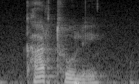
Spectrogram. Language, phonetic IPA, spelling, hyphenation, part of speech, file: Georgian, [kʰäɾtʰuli], ქართული, ქარ‧თუ‧ლი, proper noun / adjective, Ka-ქართული.ogg
- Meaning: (proper noun) Georgian language; the official language of Georgia; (adjective) Of, from, or pertaining to the country of Georgia; Georgian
